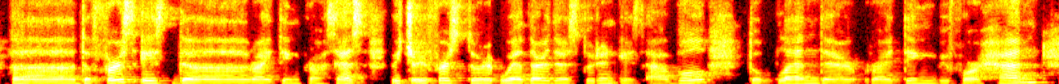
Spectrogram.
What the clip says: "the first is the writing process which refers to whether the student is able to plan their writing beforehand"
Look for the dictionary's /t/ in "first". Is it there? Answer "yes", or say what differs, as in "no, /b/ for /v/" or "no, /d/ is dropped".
yes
